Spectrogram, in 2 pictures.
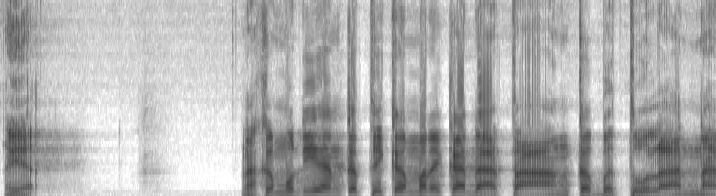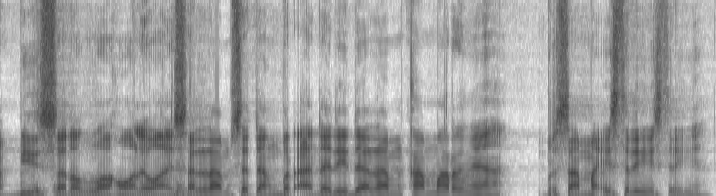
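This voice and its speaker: A man with an Indonesian accent gives a Quran lesson in a mosque, his voice low and clean. He talks in a relaxed, conversational way and keeps checking in with the congregation. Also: smooth. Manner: explains in plain everyday talk, often checks in with the audience; chants verses slowly, then raises his voice to act out the shouting. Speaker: Quran teacher. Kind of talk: mosque study lecture.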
